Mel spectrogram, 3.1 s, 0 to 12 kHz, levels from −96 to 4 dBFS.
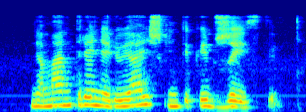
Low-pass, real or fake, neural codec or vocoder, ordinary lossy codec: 7.2 kHz; real; none; MP3, 96 kbps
